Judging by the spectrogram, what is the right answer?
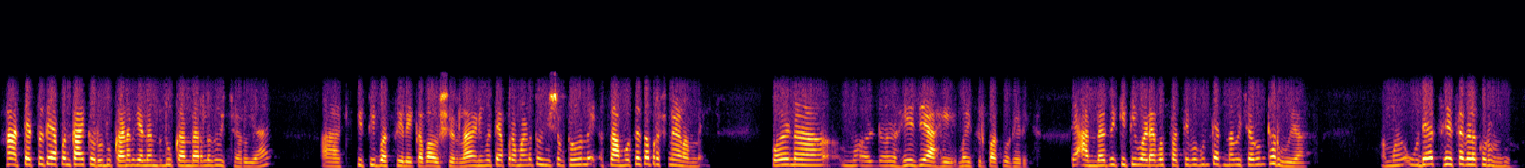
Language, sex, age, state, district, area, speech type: Marathi, female, 45-60, Maharashtra, Satara, urban, conversation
